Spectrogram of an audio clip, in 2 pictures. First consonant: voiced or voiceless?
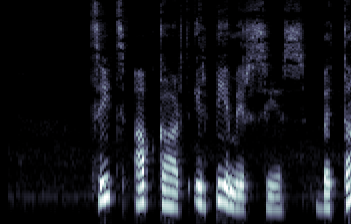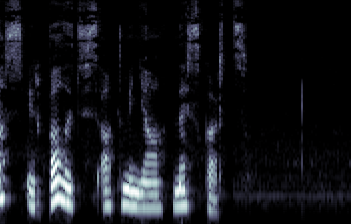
voiceless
